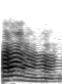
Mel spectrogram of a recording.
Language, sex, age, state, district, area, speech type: Odia, male, 45-60, Odisha, Kandhamal, rural, conversation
